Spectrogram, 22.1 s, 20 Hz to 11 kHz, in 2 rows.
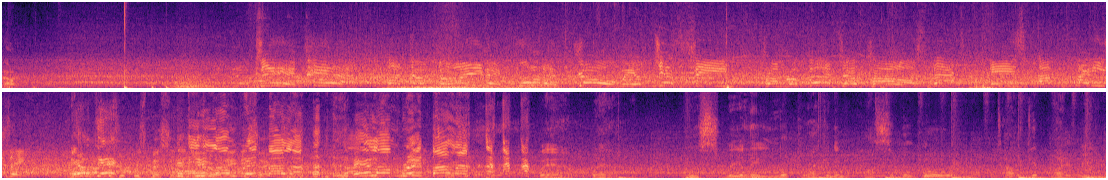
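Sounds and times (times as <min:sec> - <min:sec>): excited crowd voices: 0:00.0 - 0:22.0
football kicked hard thud: 0:07.2 - 0:07.4.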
